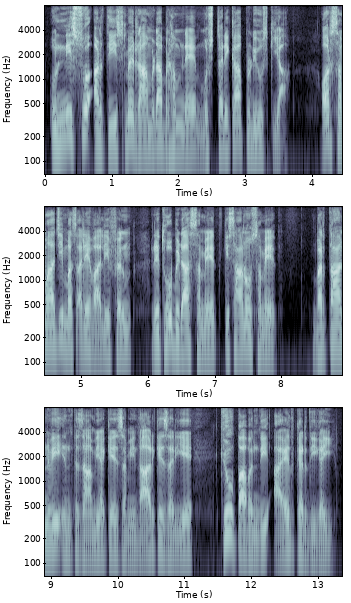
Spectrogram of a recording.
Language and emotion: Urdu, neutral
